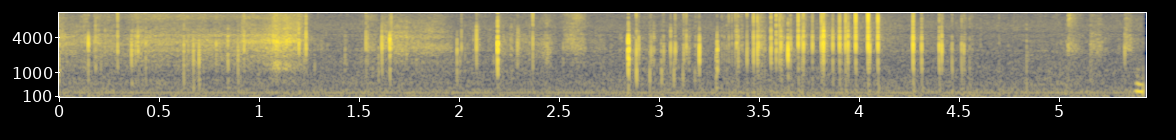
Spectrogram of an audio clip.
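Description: A closed, flat cardboard chocolate bar sleeve is held horizontally in both hands while long nails tap and scratch its front. Quiet, bright, dry clicks and papery scratching come in uneven bursts over a faint steady low hum, with taps clustering more densely near the end.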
